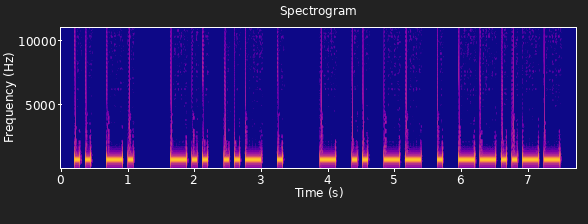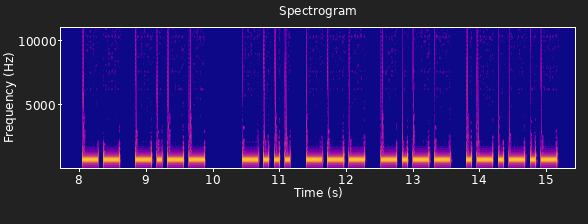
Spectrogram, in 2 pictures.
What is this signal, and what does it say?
Morse code, heard as a keyed tone, about 15 wpm, 700 Hz. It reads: IN DUE TIME, MY BOY.
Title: Sentences from Top 1000 Words - Review Part 6 - 15wpm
